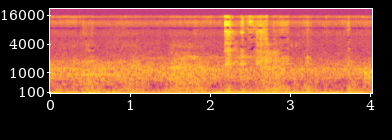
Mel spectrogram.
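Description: Quiet workshop room tone with a steady low hum, and one faint, brief rustle of wood being handled on the bench a little past halfway.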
